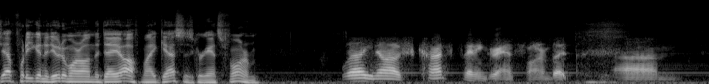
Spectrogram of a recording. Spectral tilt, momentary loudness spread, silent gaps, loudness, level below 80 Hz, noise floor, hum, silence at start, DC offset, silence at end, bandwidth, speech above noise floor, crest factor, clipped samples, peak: -6 dB/octave; 12 LU; none; -24 LUFS; -48 dBFS; -49 dBFS; none; 0 s; under 0.1%; 0.15 s; 12 kHz; 25 dB; 20 dB; under 0.1%; -4 dBFS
